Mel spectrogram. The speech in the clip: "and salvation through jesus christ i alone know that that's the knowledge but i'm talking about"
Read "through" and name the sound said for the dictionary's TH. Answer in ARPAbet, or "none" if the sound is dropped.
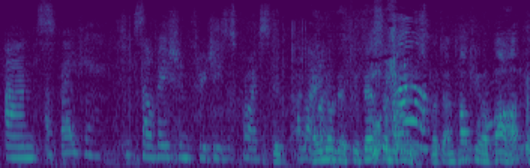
TH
